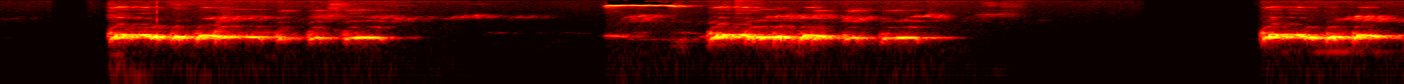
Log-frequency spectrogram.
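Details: Zebra dove, local cemani type, singing to stimulate silent doves: three long, vibrating, trilled coo phrases with steady pitch, each lasting over a second and spaced by quiet gaps, with a faint soft click.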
